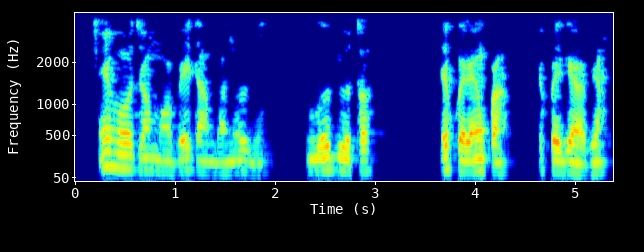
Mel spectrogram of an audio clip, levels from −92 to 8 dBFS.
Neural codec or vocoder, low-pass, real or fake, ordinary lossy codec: none; 3.6 kHz; real; none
